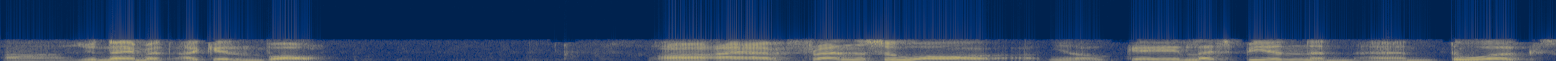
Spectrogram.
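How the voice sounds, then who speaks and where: A man with a Cambodian accent speaks at a fairly slow pace. His pitch sits fairly high, and his intonation stays fairly even. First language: Khmer. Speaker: author and landscape architect. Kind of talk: radio interview. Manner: hesitant, many fillers.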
